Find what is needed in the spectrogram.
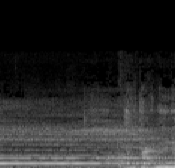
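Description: A cappella singing: one voice holds a single long high note steadily over soft backing voices, with lower voices coming in near the end.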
